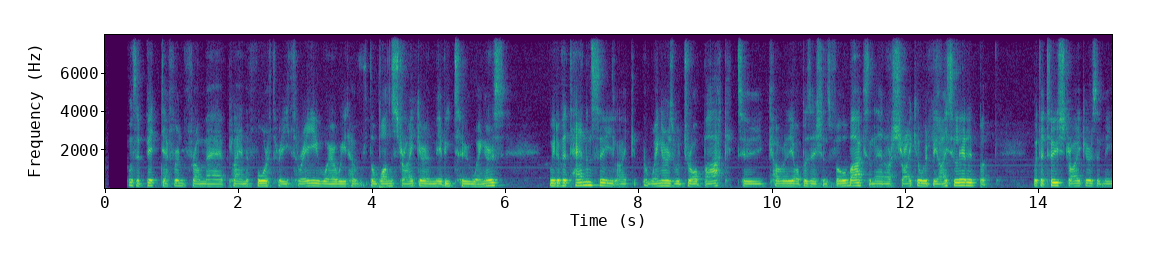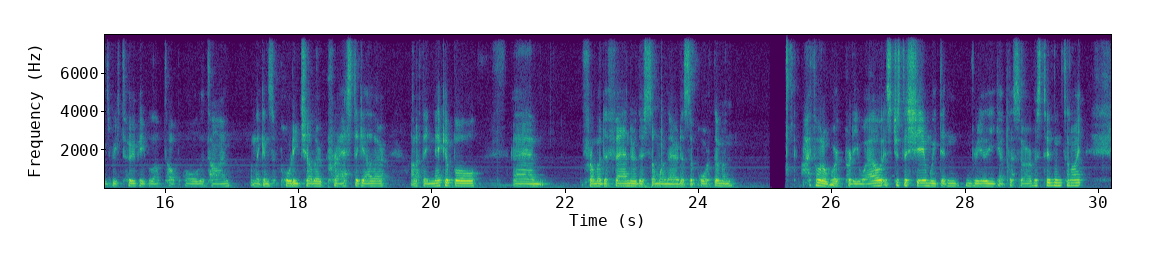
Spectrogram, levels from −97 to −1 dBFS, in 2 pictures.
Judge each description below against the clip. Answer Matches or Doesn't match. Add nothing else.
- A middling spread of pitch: Doesn't match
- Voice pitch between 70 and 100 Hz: Doesn't match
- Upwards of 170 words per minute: Matches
